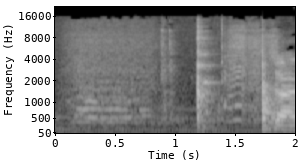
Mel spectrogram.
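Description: A metal spray can set down on a workbench with a single sharp clink about a second in.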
